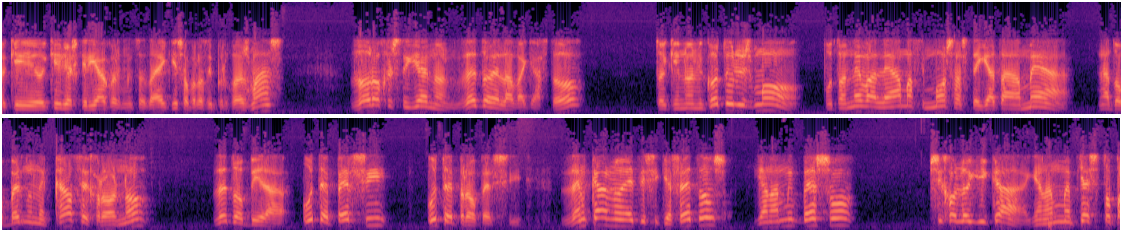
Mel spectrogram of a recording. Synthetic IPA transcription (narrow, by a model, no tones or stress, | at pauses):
ociɾio̞sciɾʝɐko̞zmit͡so̞ðɐciso̞pɾo̞θipṵɾɣo̞zmɐs | ðo̞ɾo̞xɾist̪uʝe̞no̞nðe̞nd̪o̞e̞lɐvɐceɐft̪o̞ | t̪o̞ɟino̞niko̞t̪uɾizmo̞ | put̪o̞ne̞vɐle̞ɐmɐθimo̞sɐst̪e̞ʝɐt̪ɐːme̞ɐ | nɐt̪o̞be̞ɾnune̞kɐθe̞xɾo̞no̞ | ðe̞nd̪o̞biɾɐ̰ut̪e̞pe̞ɾsi | ut̪e̞pɾo̞peɾsḭ | ðe̞ŋkɐno̞e̞t̪isice̞fe̞t̪o̞s | ʝɐnɐmibe̞so̞ | psixo̞lo̞ʝikɐʝɐnɐmime̞pçɐsi̥t̪o̞p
